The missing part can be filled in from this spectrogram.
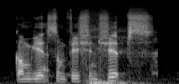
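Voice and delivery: terrible mock Scottish accent that sounds Australian. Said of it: "sounds terrible".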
